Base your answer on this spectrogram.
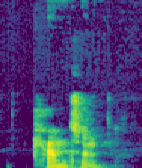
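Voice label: "canton" English, British accent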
